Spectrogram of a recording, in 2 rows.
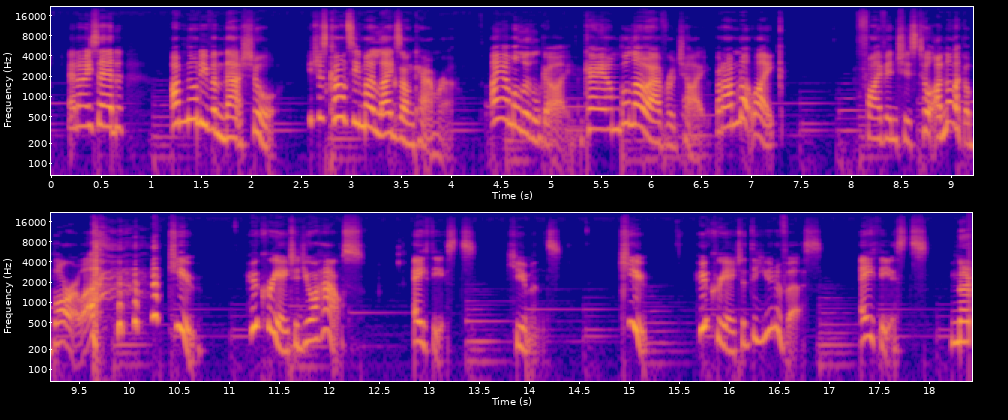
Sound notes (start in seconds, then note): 9.6 laughs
